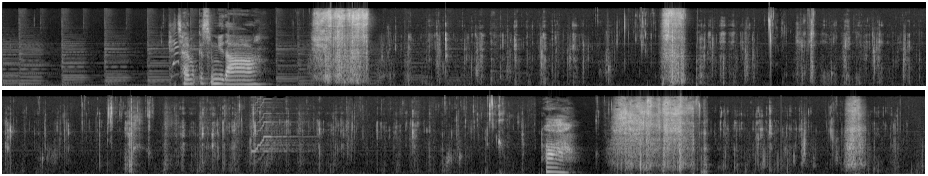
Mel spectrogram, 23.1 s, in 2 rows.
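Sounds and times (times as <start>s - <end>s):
loud slurp: 3.8s - 4.7s
chewing with wet mouth clicks: 4.6s - 14.6s, 15.5s - 18.2s, 19.0s - 22.9s.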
